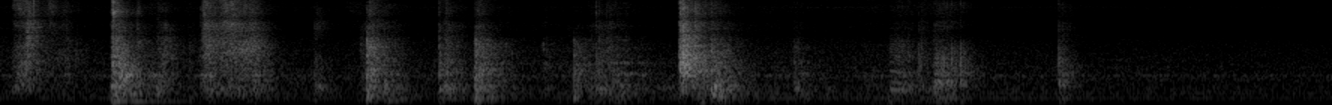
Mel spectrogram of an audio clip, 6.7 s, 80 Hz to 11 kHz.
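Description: Scattered metal clicks, rattles and rustles of hand work: a 10 mm socket being fitted to a cordless impact driver and hardware being picked up. They stop about five seconds in.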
